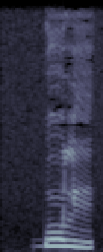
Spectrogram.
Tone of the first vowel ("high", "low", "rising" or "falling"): high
